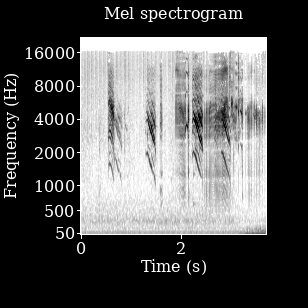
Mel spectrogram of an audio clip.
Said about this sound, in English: The barn swallow is heard first. Followed in a day or two by the squeaking of the cliff swallow,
